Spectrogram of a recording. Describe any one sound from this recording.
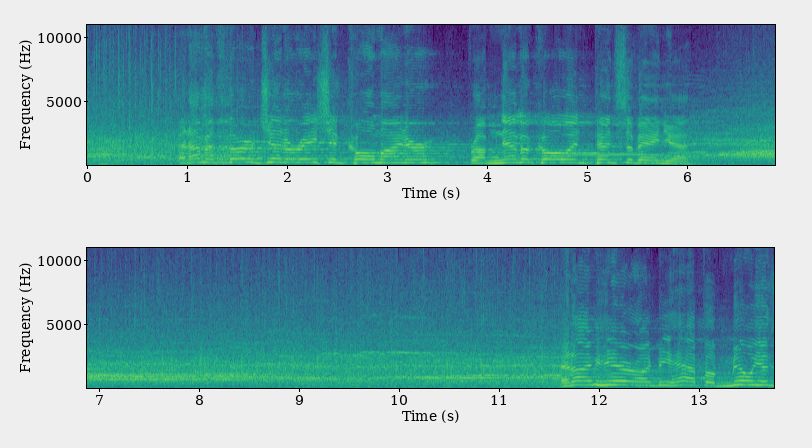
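A middle-aged man speaks loudly into a microphone over loudspeakers.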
